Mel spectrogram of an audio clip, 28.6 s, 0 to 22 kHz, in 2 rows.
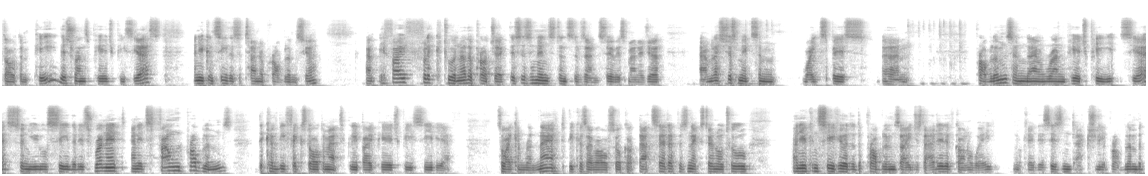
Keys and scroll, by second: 5.0 alt+super+`.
